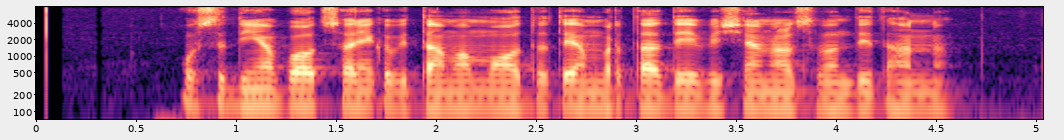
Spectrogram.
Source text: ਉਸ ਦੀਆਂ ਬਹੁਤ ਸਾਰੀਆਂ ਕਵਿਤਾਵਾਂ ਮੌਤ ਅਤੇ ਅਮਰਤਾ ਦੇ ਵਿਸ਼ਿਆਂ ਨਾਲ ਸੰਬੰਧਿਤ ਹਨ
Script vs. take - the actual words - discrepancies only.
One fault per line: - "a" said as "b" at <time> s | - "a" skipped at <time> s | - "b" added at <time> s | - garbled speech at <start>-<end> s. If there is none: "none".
none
